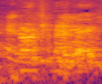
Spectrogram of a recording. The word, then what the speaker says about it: Hannah: There's an H at the end. It's spelled the same way backwards. At the end of? Yeah. No, at the end of Hannah. The H is silent.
